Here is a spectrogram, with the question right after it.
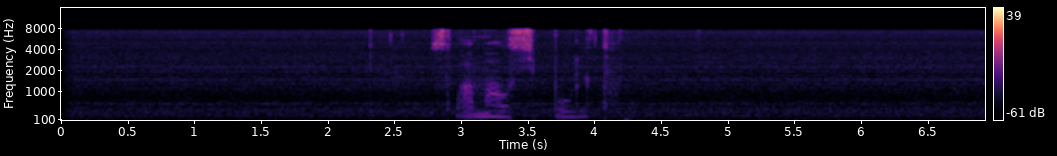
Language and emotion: Russian, sad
